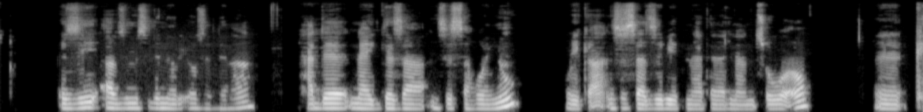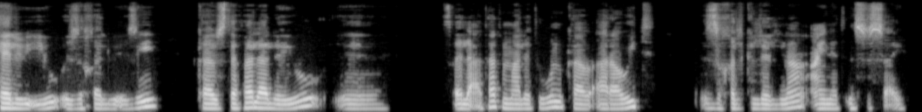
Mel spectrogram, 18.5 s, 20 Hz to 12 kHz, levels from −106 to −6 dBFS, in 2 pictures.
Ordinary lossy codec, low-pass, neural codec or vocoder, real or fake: MP3, 96 kbps; 10.8 kHz; none; real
